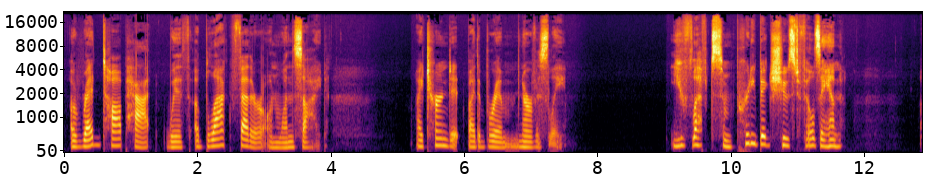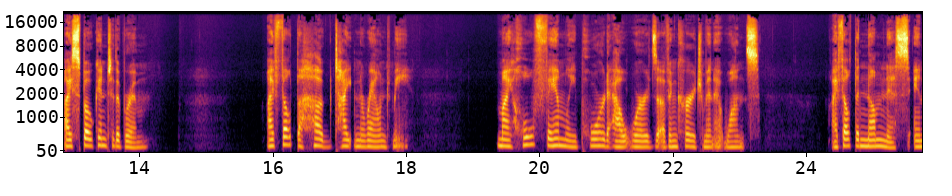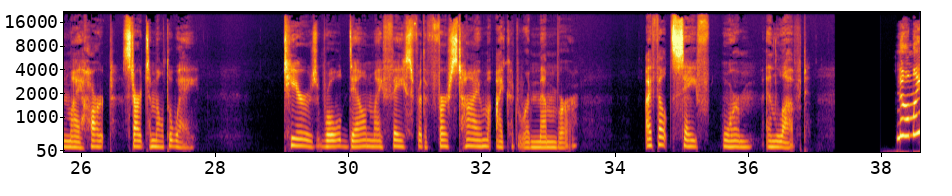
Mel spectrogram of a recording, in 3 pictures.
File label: Audiobook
